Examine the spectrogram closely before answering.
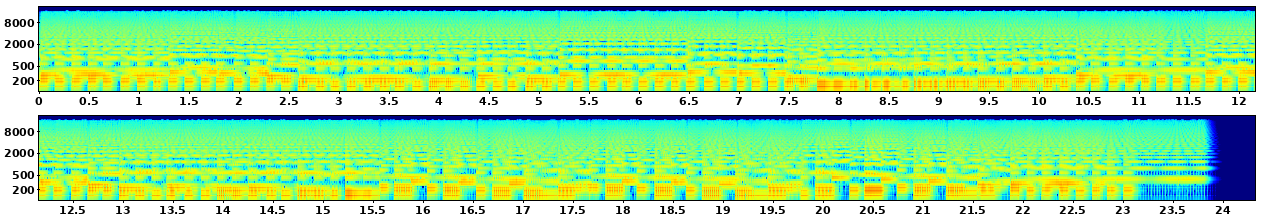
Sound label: Boss Music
